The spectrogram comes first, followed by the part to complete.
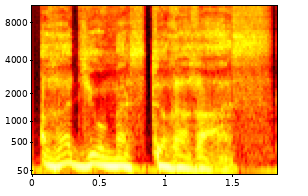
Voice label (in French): Accap slow; Arras; Radio Master; Voix Off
